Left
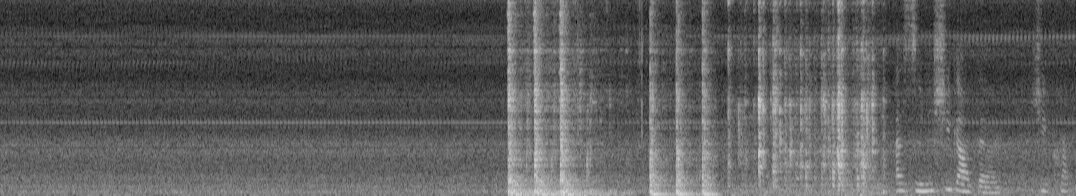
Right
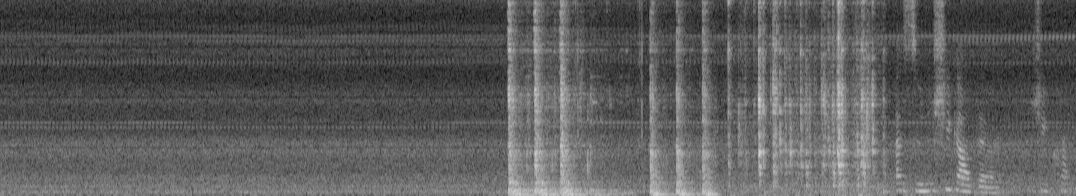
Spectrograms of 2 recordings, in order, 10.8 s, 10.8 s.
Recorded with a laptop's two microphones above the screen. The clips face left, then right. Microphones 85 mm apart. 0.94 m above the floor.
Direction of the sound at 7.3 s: 45° left (ahead or behind).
